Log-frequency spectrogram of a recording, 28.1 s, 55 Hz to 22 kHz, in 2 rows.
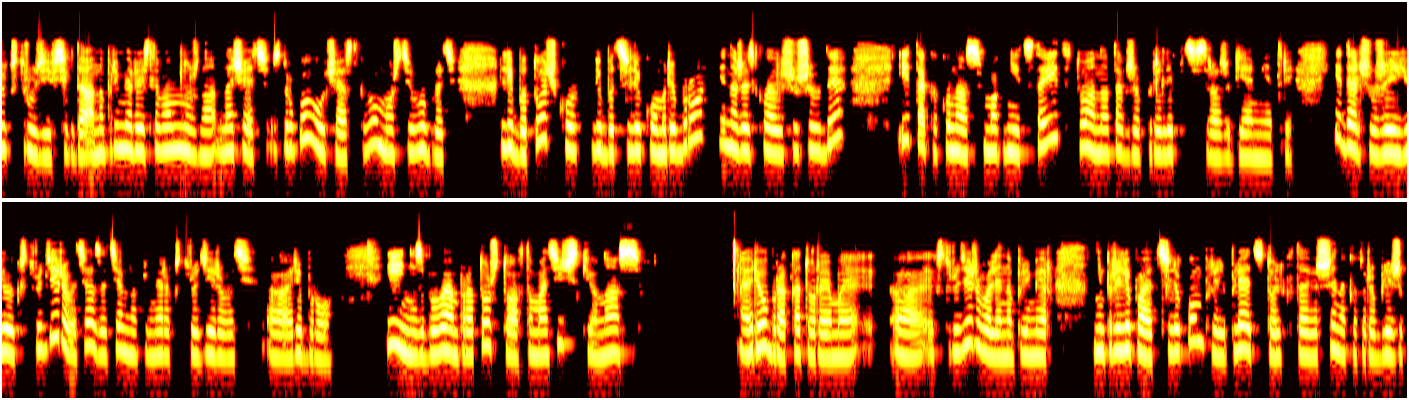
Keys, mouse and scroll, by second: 0.4 ctrl+z, 3.4 right click, 5.5-8.0 right drag, 7.6 shift+d, 8.1 right click, 11.1 g, 12.7 e, 13.8-19.0 right drag, 14.5 e, 16.2 g, 17.5 g, 21.7 g, 23.3-25.4 middle drag, 25.4 right click, 25.8 g, 27.5-28.1 right drag, 28.0 g.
